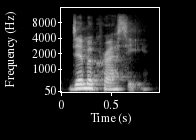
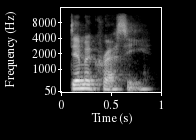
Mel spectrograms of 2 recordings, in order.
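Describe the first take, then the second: First: The stress falls on an unexpected syllable. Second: The same.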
